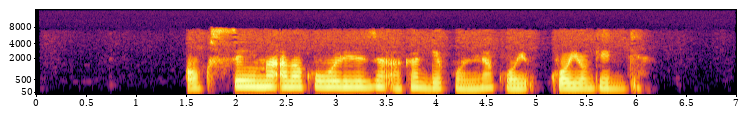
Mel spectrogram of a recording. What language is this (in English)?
Ganda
